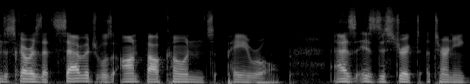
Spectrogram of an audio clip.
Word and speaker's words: Falcone: a nightclub operated by the Penguin, mobster Carmine Falcone's lieutenant. By the way, I noticed that in this movie they pronounced his name Falcone instead of Falcone.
